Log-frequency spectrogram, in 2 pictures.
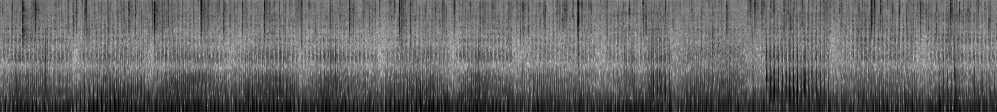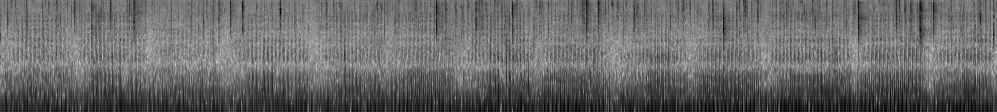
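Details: Cat purr for relaxation and sleep: a continuous deep vibrating rumble that pulses in a regular rhythm, accompanied throughout by sharp crackles and snaps from a fireplace indoors.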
